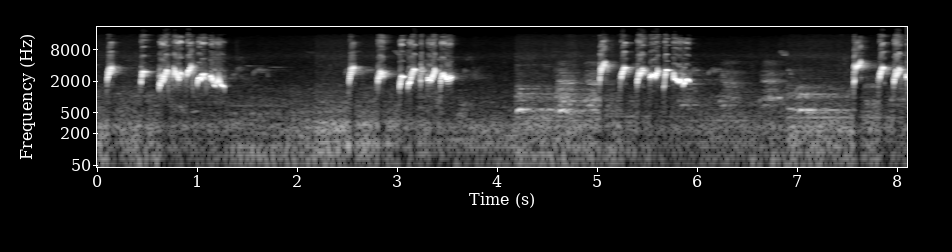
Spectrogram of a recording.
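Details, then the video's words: Red-whiskered bulbul song, southern master style, used to rouse caged birds and train chicks: four lively phrases of quick, descending whistled notes in fast strings, roughly every two seconds, with low background hum. "เสียงนกกรงหัวจุก ร้อง ริก เปิดให้นกฟัง ยั่วให้นกคึกจัด"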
